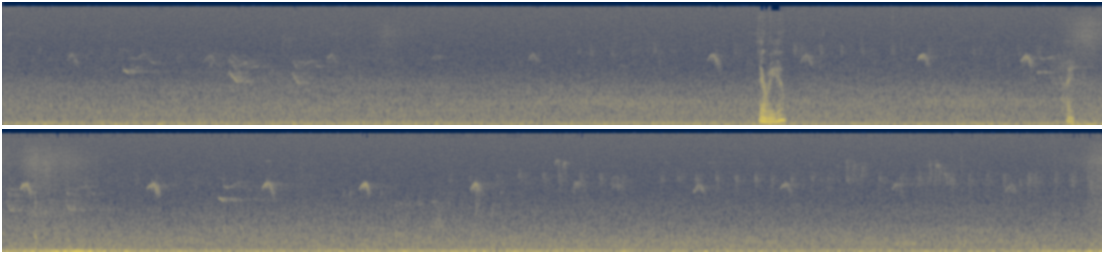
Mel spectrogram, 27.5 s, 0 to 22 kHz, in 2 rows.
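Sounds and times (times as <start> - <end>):
steady wash of noise: 0.0 - 27.5
speech: 9.5 - 9.9, 13.3 - 13.5
single bird giving short high chips overhead: 12.7 - 17.3.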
